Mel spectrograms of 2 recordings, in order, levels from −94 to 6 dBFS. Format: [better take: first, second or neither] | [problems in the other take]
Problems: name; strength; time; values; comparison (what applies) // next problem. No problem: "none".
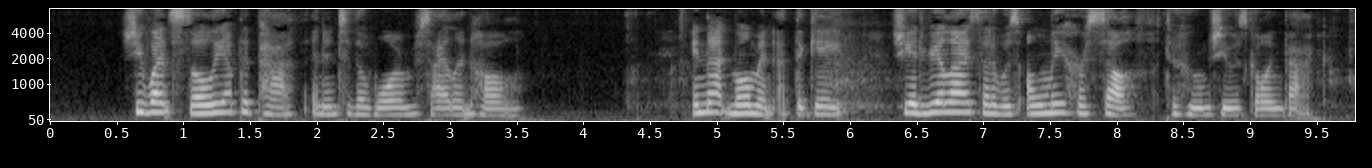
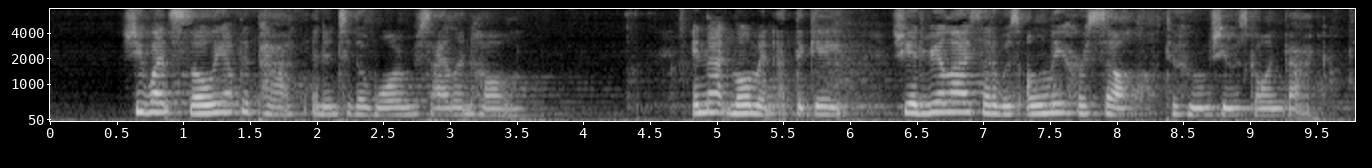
first | room echo; dies away in 2.4 s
